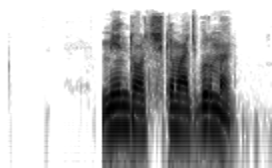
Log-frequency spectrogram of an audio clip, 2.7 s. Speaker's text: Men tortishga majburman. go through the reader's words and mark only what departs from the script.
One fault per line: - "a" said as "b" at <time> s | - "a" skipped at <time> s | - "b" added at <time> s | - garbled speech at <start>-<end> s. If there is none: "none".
none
